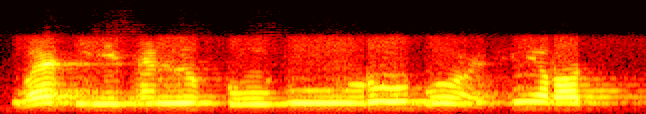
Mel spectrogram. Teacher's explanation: الراء المتحركه بالضم بين تفخيمها اكثر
